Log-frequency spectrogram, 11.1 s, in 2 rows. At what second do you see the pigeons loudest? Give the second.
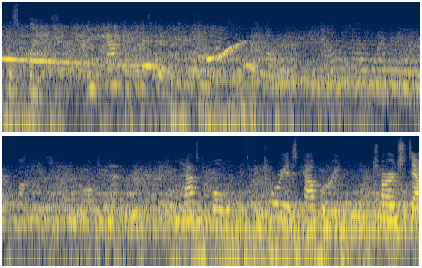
3 s.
